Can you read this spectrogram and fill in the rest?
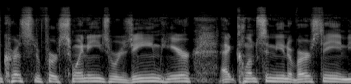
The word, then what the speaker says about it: Clemson: People that live here know when you say that school 30 minutes down the road, there's an invisible P in the pronunciation. You don't say Clemson. You say Clemson.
